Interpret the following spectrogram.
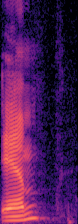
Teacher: m is bilabial voiced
